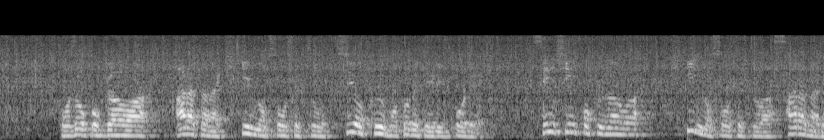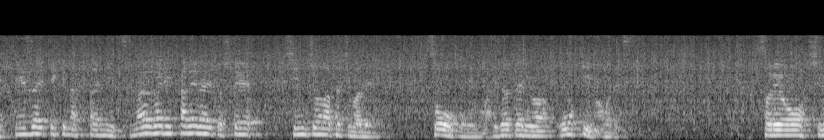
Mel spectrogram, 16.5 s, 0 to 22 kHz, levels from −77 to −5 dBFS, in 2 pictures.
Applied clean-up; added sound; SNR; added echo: none; Stream; 11 dB; reverberation time 1.3 s.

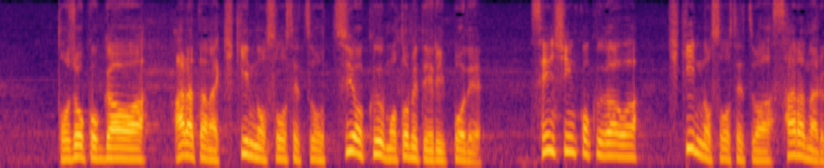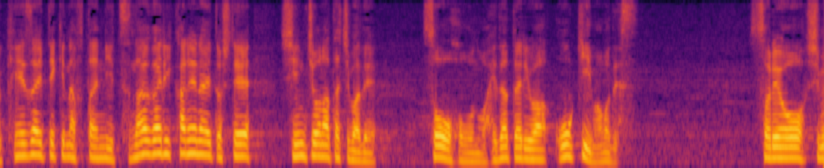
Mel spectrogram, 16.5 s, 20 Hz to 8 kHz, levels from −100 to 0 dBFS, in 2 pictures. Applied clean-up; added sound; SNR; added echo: none; none; none; none.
